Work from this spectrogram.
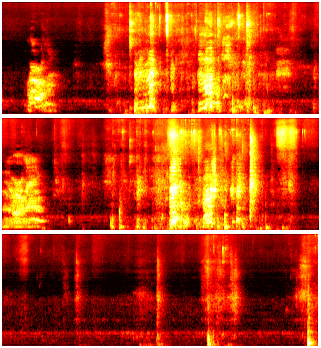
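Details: Excited Basenji dog giving clustered bursts of strained, growly, yodel-like vocalizing, each lasting one to three seconds with short pauses between. A steady low hum runs underneath, and two sharp knocks sound near the end.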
